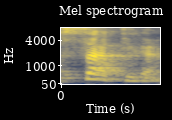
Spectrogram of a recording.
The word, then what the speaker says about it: sátira: Acento ortográfico o tilde en la A porque es esdrújula, sátira, ¿no?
